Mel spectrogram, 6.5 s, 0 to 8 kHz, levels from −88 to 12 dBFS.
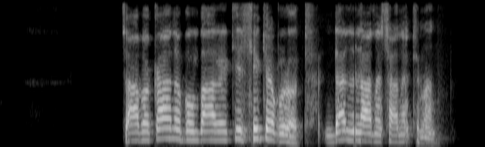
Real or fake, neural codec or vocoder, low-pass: fake; codec, 44.1 kHz, 2.6 kbps, SNAC; 7.2 kHz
